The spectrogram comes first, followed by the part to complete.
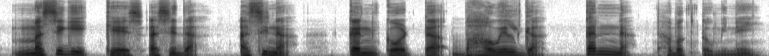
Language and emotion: Manipuri, neutral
